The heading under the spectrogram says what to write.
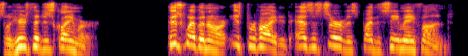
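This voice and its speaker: A man speaks in a raised, projected voice at a fairly quick pace, his tone bright and sharp. The sound is dry and close with no echo, over a quiet background. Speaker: grant writing trainer. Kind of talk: webinar training presentation. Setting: live webinar. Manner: fast.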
